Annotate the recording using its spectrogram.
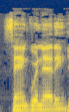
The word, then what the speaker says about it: Sanguinetti: We have a former Carolina Hurricane, Bobby Sanguinetti. Did I say that correctly? – Sanguinetti? Yep.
